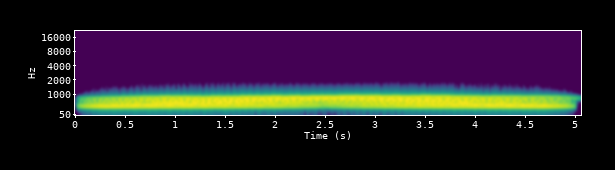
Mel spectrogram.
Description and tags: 08 Metallic Additive Shimmer
A metallic shimmer produced by additive synthesis.
additive-synthesis, maxmsp, audio-art, itp-2007, metallic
